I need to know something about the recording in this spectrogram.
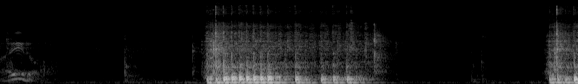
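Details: Yamaha TTR 90 with the airbox off, choke on, mixture screw turned from 1.5 to 1 and idle raised slightly. The small single catches, runs rough for about two seconds and dies, then fires again later; the engine will not hold an idle.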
